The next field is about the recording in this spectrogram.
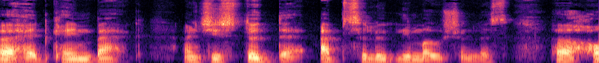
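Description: The pitch varies in an ordinary way as the text is read aloud in a natural voice. Behind it, the background is quiet.

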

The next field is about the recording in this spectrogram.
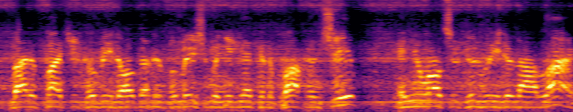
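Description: The speech moves at a fairly quick pace. Loud background noise fills the clip. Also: man. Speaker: boat pilot tour guide. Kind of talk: tour guide narration. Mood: jokey, friendly. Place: boat.

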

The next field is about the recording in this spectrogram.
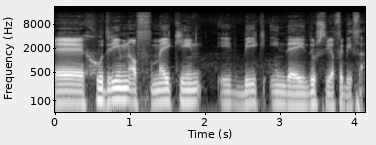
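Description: A man with a Spanish accent speaks fairly slowly with ordinary pitch variation, the sound dry with no echo against a quiet background. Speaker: radio host. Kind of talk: interview. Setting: studio. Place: studio. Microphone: studio mic.

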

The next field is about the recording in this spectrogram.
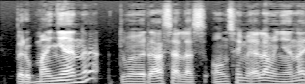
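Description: The sound is dry, with no echo. A man speaks at a fairly low pitch. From Mexico, Guadalajara; Jalisco, Mexico. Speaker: cartoonist; guest. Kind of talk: interview; interview answer. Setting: studio. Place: studio. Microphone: studio mic.

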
